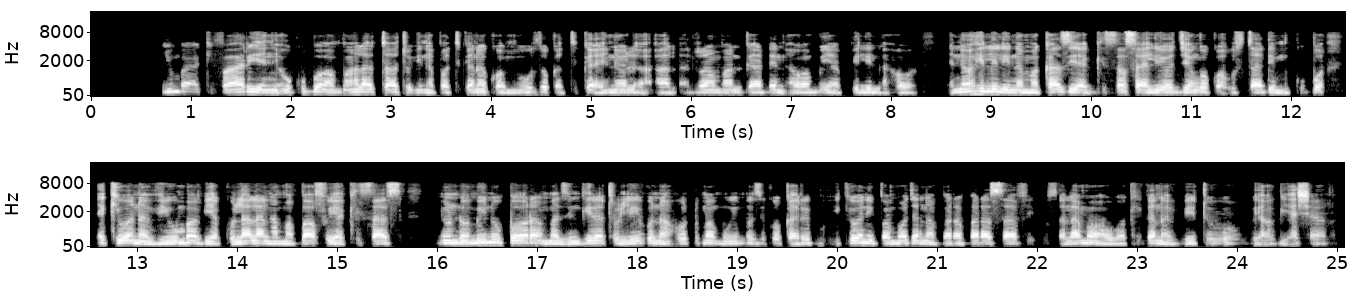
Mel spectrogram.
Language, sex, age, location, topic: Swahili, male, 25-35, Nairobi, finance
